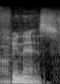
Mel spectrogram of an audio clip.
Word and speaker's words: Fiennes: Fiennes. No, say it correctly. – Correct. Fiennes.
